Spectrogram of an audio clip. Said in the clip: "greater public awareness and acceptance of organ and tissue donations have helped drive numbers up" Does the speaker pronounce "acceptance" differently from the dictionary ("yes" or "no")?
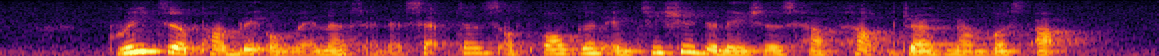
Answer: no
